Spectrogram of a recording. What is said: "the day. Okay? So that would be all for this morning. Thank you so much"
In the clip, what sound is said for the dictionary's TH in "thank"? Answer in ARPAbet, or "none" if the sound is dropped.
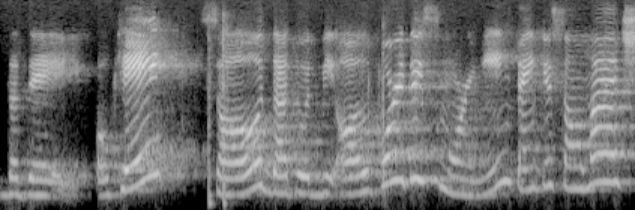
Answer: T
